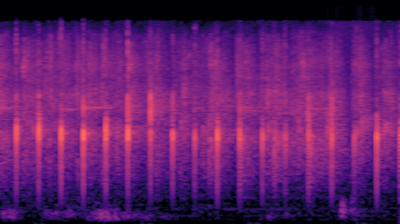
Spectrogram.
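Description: Audience applause for Cecilia at a student of the year event: a steady run of sharp, evenly spaced claps for about four seconds, moderately loud and fairly close, with no talking over it.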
